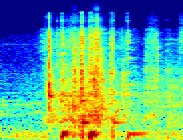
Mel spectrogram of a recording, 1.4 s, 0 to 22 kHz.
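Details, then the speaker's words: Gravely Pro 50 walk-behind with a replacement engine that sat outside a year and filled with rainwater, dried for about two hours, started on a squirt of gas with the exhaust off: a few sharp pops and a brief burst of firing, then it dies. "let's get the exhaust put back on it see if I can get this thing to run under its own power without me having two feet of gas"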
